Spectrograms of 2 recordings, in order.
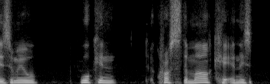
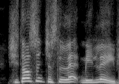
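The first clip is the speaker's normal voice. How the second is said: normal talking voice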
